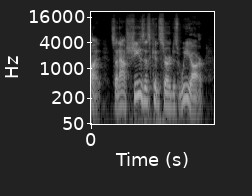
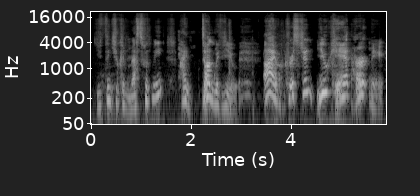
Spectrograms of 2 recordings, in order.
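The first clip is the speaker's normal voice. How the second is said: mock threat; 7 semitones higher than usual. Grabbing doll by throat, threatening.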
